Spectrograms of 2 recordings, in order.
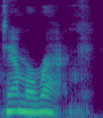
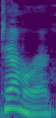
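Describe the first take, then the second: First: The stress is on the last syllable. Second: The stress is on the first syllable. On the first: The speaker calls it right. "the emphasis was on the third syllables, on rack" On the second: The speaker calls it wrong. "he didn't want to be didn't want to be Tamarack"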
